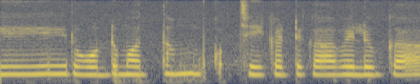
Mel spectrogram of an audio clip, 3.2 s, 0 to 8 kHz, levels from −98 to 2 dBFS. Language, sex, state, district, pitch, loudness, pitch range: Telugu, female, Andhra Pradesh, Chittoor, 245 Hz, -16 LUFS, 240-250 Hz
